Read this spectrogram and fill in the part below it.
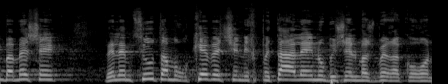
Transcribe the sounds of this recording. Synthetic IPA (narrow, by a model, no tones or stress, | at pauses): mbame̞ʃek | velemt͡siuthamuʁke̞ve̞tʃe̞niχpetaːle̞jnubiʃelmaʃbe̞ʁhako̞ʁon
